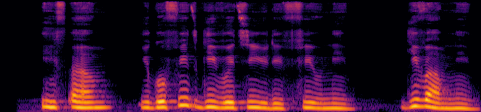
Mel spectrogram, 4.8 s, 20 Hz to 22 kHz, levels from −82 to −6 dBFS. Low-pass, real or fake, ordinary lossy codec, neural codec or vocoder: none; real; none; none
